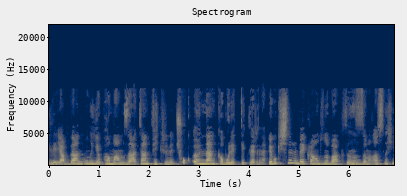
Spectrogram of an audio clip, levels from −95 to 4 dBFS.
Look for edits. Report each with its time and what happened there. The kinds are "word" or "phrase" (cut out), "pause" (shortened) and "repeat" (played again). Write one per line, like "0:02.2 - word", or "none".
none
